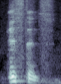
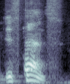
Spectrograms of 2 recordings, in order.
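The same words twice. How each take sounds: First: The stress is on the first syllable. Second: The stress is on the second syllable. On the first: The speaker calls it right. "stress on the first syllable" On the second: The speaker calls it wrong. "Otherwise, it would be distance"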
